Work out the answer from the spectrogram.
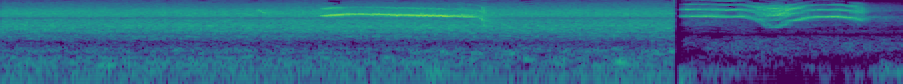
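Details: Brown-eared bulbul: one long, thin, high whistle, then after a sudden cut a harsher, richer note that dips down and climbs back up.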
